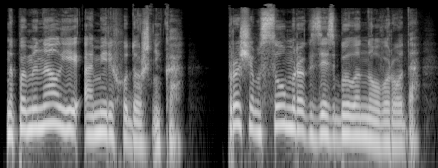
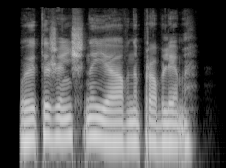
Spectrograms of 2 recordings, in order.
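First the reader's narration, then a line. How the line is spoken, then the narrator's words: Sighing artist. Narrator (Russian): вздохнул художник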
